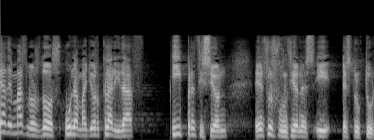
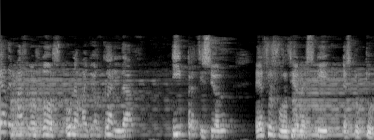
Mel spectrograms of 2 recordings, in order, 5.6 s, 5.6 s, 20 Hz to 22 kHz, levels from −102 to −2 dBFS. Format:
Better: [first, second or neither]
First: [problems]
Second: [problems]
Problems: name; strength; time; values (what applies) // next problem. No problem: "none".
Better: first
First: none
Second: noise reduction (classical method WPE with log-MMSE)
